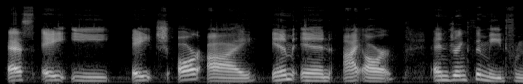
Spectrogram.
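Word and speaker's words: Sæhrímnir: from the giant pig called Sheminir, which I can guarantee I said wrong. It's Saehrimnir, and drink the mead from the goat.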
